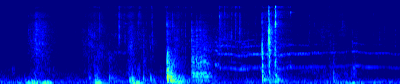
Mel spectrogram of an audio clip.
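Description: Knocks and thumps of a door being handled and footsteps in slide sandals on a tile floor. The loudest knock comes about two thirds of the way through. A thin steady tone, falling slightly, runs through the second half.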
